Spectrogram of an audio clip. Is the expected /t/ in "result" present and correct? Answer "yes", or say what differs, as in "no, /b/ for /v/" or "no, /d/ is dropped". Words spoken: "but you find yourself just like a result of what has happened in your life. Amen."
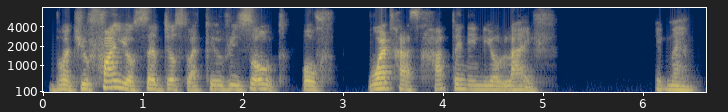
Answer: yes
